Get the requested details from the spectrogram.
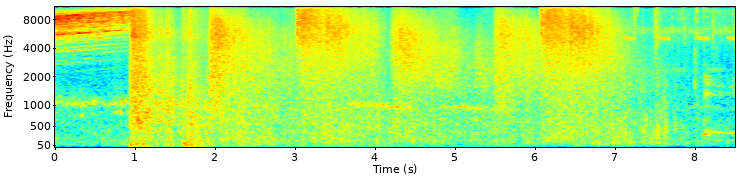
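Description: Thunder cracks and rumbles loudly.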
